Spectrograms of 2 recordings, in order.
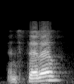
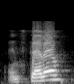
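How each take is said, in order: The two takes are said the same way.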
